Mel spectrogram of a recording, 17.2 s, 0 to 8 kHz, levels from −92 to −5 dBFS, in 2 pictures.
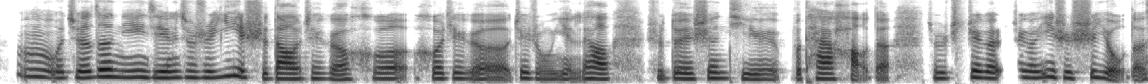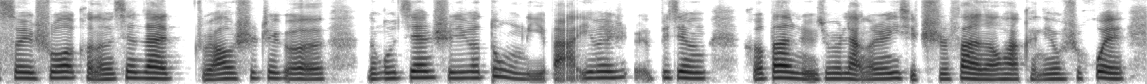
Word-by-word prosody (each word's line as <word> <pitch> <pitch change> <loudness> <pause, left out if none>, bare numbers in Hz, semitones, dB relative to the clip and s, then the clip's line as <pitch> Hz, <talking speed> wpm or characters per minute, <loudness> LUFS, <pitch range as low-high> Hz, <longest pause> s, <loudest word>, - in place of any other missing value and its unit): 嗯， 270 -5 -2
我 225 - 0
觉 225 +1 +2
得 265 +2 +7
你 245 -1 0
已 - - +1
经 230 0 +3
就 235 0 -2
是 230 0 0
意 280 +2 +2
识 235 -5 -2
到 190 -1 +5
这 200 0 -5
个 175 -2 0
喝 200 +1 -2
喝 200 - -1
这 205 0 -2
个 200 - -1
这 215 - 0
种 95 - -5
饮 95 - -3
料 195 -2 +4 0.3
是 - - -7
对 200 -1 +1
身 210 +2 0
体 175 -4 -3
不 175 - -4
太 195 0 +3
好 190 - -1
的， - - -3 0.3
就 210 - -4
是 210 - -3
这 245 - +4
个 220 -2 +2
这 250 - -5
个 225 -1 +2
意 255 - 0
识 235 -3 0
是 235 +3 -2
有 215 - 0
的， - - -4
所 215 - -1
以 210 - +3
说， 220 +1 +2
可 215 - -4
能 185 +1 -1
现 220 +2 0
在 205 -2 +5
主 175 - -6
要 185 +3 +3
是 215 +1 -5
这 215 0 -3
个 190 -1 0 0.3
能 190 +2 -5
够 205 - 0
坚 235 +2 +2
持 215 -3 -2
一 215 - -1
个 225 0 0
动 225 -4 -3
力 95 - -6
吧。 - - -1
因 220 - -2
为 225 0 +2
是 245 - -11
毕 225 - -3
竟 215 -2 +3 0.3
和 190 - -2
伴 220 0 +6
侣 190 - -1
就 195 +2 -3
是 195 - +1
2 180 -3 +2
个 - - -4
人 190 +2 +1
一 210 - 0
起 185 -6 -6
吃 185 +2 -4
饭 185 -1 +4
的 175 0 +1
话， 180 0 +1
肯 175 -1 -9
定 185 +1 -1
是 195 - -9
会， 200 -1 +2
210 Hz, 295 characters per minute, -23 LUFS, 190-225 Hz, 0.3 s, 得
